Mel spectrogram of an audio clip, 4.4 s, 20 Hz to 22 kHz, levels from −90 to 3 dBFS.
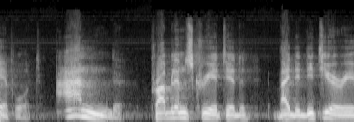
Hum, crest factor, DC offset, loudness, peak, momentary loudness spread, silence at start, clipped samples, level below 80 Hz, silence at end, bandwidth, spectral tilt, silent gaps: none; 14 dB; under 0.1%; -13 LUFS; 0 dBFS; 16 LU; 0 s; under 0.1%; -54 dBFS; 0 s; 12.5 kHz; -5.5 dB/octave; none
